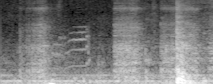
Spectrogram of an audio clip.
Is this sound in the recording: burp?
no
